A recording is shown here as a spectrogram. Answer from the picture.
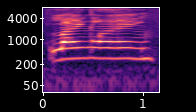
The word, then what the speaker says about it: ylang ylang: Then we have lang lang, which is spelled y-l-a-n-g. Y-l-a-n-g.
